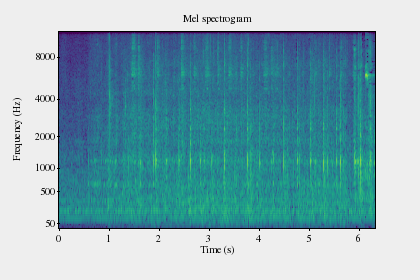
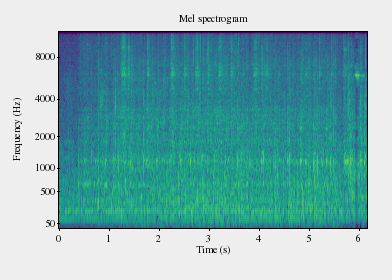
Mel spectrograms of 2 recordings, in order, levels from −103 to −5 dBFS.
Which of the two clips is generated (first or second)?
second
